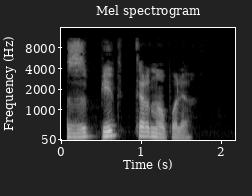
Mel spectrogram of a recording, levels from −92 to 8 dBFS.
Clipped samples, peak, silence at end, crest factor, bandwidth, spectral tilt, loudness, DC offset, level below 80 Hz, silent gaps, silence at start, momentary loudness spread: under 0.1%; -8 dBFS; 0.55 s; 20 dB; 11.5 kHz; -6 dB/octave; -26 LUFS; under 0.1%; -58 dBFS; none; 0.05 s; 12 LU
